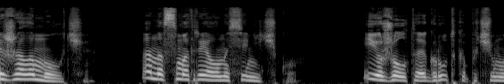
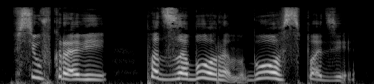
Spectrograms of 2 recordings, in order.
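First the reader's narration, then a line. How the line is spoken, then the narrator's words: Muffled sobbing. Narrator (Russian): Она зарыдала, уткнувшись лицом в фартук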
